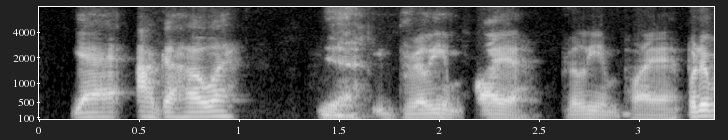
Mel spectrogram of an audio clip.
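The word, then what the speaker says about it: Aghehowa: Please pronounce it. Agahoa.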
